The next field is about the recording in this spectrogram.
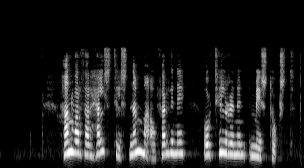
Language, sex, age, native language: Icelandic, female, 50-59, Icelandic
